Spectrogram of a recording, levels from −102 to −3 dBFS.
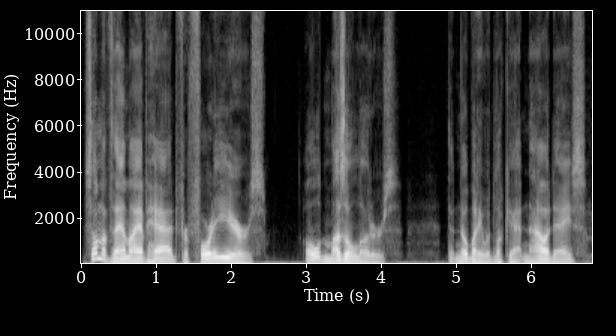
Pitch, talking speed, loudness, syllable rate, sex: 135 Hz, 160 wpm, -19 LUFS, 4.6 syllables/s, male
